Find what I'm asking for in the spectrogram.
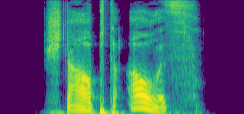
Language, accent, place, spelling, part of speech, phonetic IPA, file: German, Germany, Berlin, starbt aus, verb, [ˌʃtaʁpt ˈaʊ̯s], De-starbt aus.ogg
- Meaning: second-person plural preterite of aussterben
